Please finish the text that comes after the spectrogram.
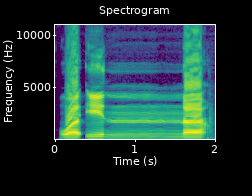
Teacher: Pada lafal bacaan wa inna, pertama ini ada yang nun berharokat tasydid, harus ditahan suara nunnya. Wa inna, karena dia hukumnya ada bacaan gunnah.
